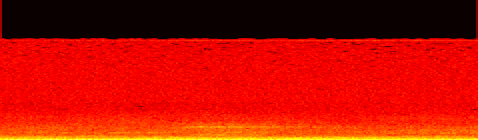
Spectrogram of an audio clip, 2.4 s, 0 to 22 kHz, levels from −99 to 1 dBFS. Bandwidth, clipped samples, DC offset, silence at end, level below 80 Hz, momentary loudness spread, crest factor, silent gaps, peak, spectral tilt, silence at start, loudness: 16 kHz; under 0.1%; under 0.1%; 0 s; -26 dBFS; 1 LU; 12 dB; none; -10 dBFS; -7.5 dB/octave; 0 s; -24 LUFS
